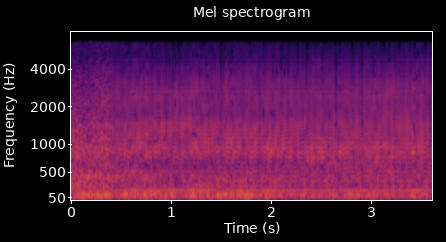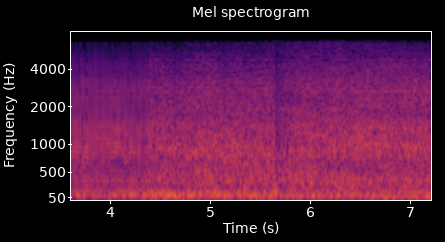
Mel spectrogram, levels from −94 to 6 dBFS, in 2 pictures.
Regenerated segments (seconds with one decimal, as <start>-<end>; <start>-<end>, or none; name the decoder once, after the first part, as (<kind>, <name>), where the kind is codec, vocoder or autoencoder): 0.4-4.4 (vocoder, BigVGAN v2)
